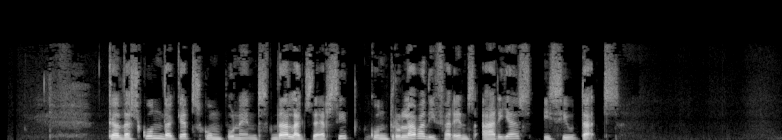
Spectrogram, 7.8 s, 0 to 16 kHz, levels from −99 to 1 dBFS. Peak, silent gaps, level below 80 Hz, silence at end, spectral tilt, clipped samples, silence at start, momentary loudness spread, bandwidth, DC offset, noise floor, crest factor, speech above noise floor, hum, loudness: -2 dBFS; none; -74 dBFS; 1.65 s; -4.5 dB/octave; under 0.1%; 1.1 s; 12 LU; 11.5 kHz; under 0.1%; -77 dBFS; 22 dB; 55 dB; none; -22 LUFS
